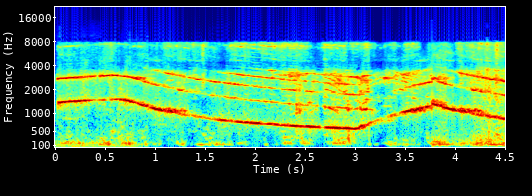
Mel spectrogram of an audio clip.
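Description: A fire truck siren wails at a highway toll booth. The loud electronic tone slides slowly downward, rises sharply, then starts to fall again, over a low rumble of vehicle noise.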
